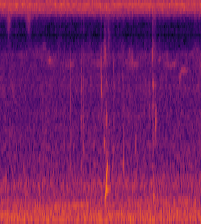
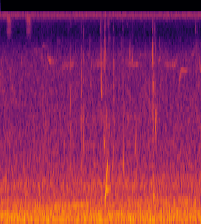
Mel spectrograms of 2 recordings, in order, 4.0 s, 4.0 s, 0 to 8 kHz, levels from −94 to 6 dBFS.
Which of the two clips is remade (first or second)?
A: first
